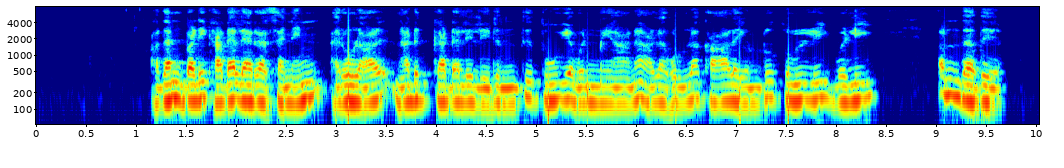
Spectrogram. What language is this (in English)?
Tamil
